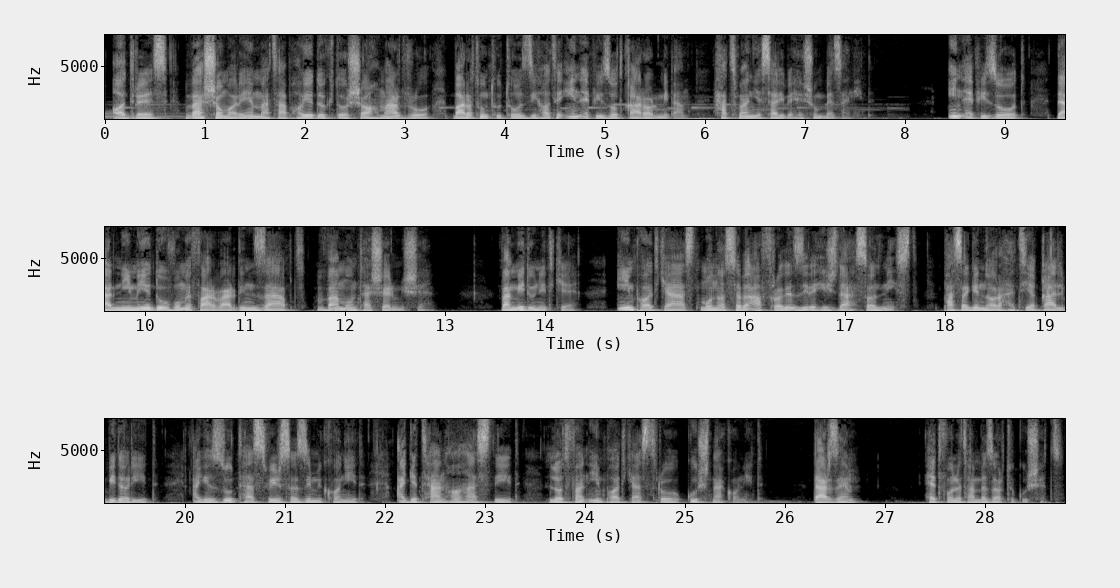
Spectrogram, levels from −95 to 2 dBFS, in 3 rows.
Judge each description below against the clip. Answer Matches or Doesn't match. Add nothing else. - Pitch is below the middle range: Matches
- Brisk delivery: Doesn't match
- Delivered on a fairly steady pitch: Matches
